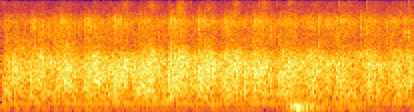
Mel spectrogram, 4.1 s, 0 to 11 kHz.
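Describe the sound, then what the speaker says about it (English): An audience at a 2024 State of the City address applauds a newly appointed fire chief, with dense, steady clapping from a large crowd that carries on for the full four seconds. "I'd really love to give Nate an applause for becoming the fire chief."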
